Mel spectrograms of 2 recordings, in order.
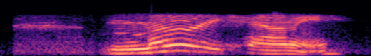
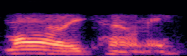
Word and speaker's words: Maury County: Murray County, not Maury County. I know. Even though it's spelled Maury County, like the Maury like the Povich TV show.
